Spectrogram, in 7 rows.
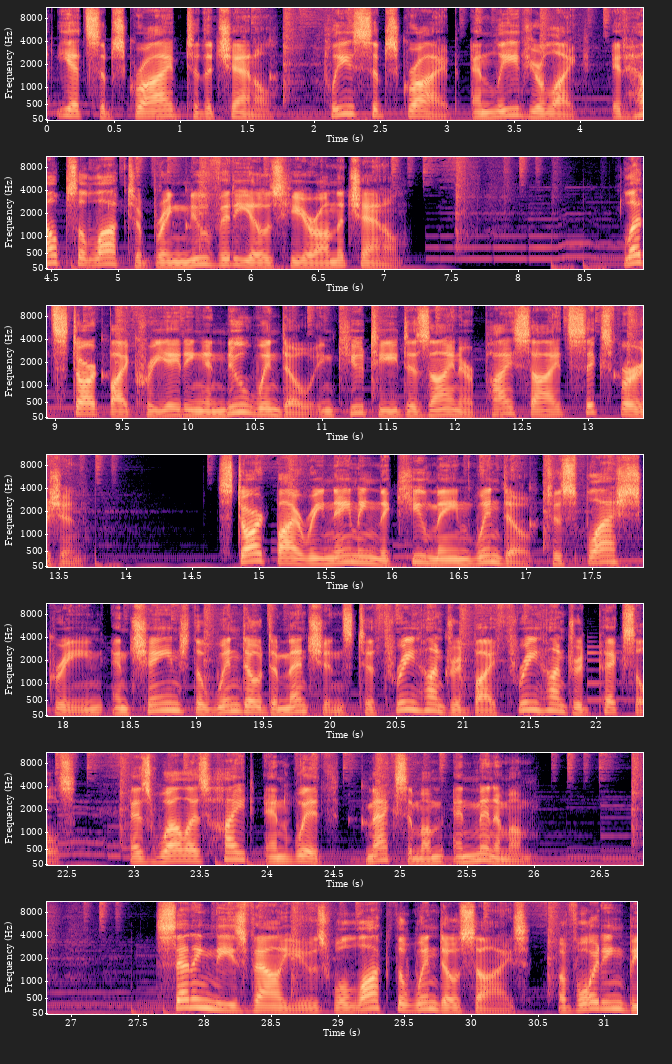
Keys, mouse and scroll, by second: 0.9-17.1 drag, 17.0-20.2 typing, 20.3 Return, 23.1-25.9 drag, 27.0-28.4 drag, 28.7-30.0 drag.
